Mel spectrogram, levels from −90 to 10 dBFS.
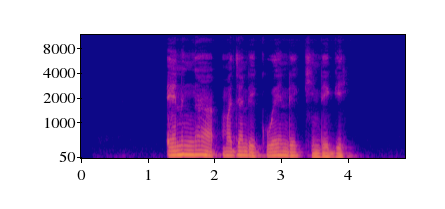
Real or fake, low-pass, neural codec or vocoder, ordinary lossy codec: fake; none; vocoder, 24 kHz, 100 mel bands, Vocos; none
